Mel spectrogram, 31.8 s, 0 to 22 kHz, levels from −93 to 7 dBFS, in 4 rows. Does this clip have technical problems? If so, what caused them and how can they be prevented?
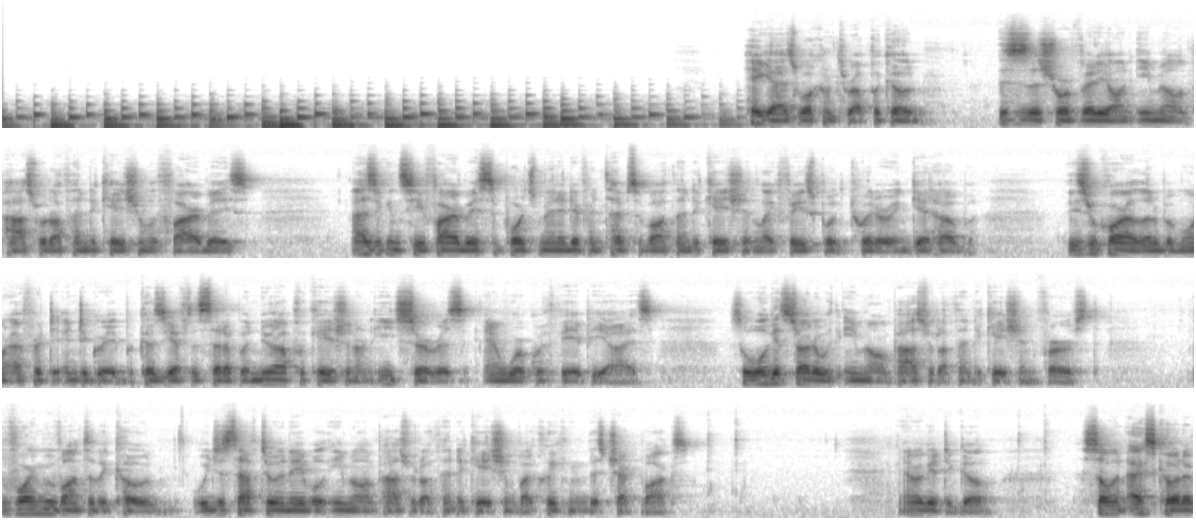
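No, nothing in the recording points to a capture, transmission or processing fault, so there is no cause to trace and nothing to prevent.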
